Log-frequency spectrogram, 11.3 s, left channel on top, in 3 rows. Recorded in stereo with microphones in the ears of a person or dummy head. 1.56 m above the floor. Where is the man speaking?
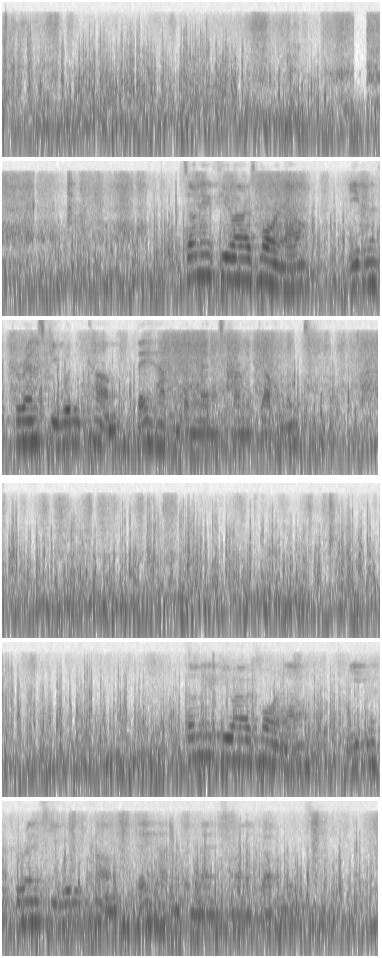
60° left (ahead or behind), 1.3 m.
